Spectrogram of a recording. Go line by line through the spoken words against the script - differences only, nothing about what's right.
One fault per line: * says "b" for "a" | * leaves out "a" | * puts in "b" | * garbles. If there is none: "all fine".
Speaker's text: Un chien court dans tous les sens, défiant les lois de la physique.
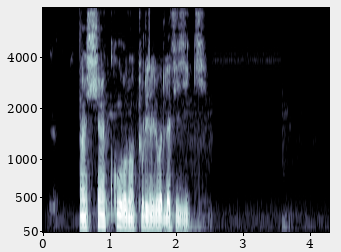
* leaves out "sens défiant"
